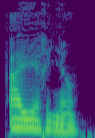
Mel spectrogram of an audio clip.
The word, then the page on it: aérien: francais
